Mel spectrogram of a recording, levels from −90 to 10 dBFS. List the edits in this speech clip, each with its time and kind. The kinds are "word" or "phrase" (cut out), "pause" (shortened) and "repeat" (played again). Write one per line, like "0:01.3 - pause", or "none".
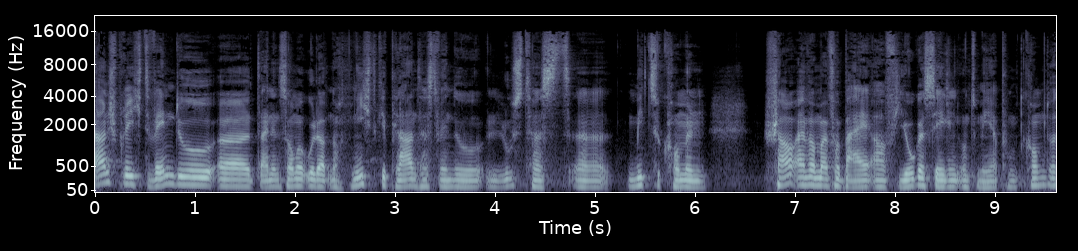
none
